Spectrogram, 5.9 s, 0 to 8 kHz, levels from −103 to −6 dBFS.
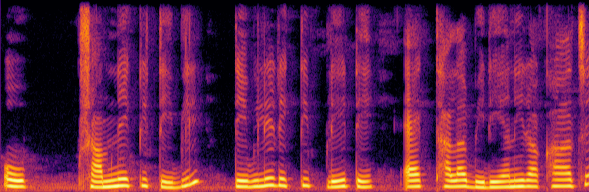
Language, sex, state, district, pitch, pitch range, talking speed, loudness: Bengali, female, West Bengal, Malda, 250 Hz, 235-275 Hz, 140 wpm, -14 LUFS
